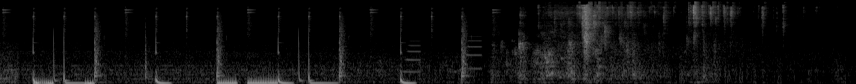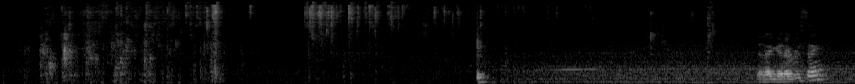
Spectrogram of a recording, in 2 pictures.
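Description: A sink tap runs in uneven bursts while someone rinses their face, water splashing close by, broken by clicks and pauses, with a voice talking in between.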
